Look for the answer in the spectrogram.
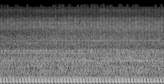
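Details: John Deere/Briggs and Stratton generator, after a gummed carburetor was cleaned and rotted fuel lines replaced: the single cylinder holds a steady, even beat after the 1500 W load is switched off, no stumble or hunting; healthy.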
